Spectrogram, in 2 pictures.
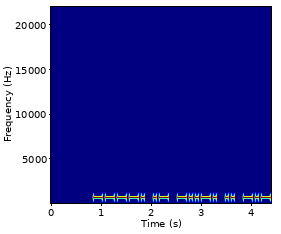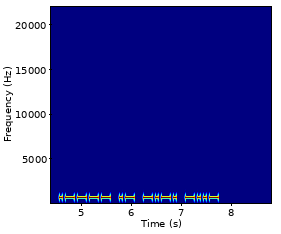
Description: Morse code, heard as a keyed tone, about 20 wpm, 700 Hz. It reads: 9A/IK1ACX
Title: Difficult Call Signs 20wpm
